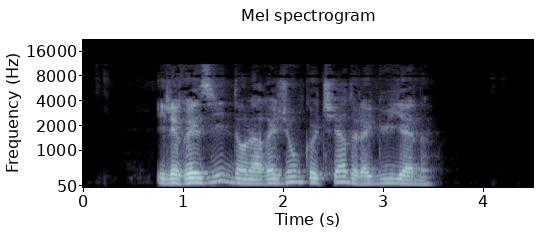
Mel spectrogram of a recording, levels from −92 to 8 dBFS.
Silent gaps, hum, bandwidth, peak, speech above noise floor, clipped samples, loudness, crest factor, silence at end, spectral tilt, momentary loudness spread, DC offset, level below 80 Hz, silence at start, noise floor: none; none; 11.5 kHz; -2 dBFS; 60 dB; under 0.1%; -20 LUFS; 20 dB; 1 s; -5.5 dB/octave; 8 LU; under 0.1%; -52 dBFS; 0.75 s; -80 dBFS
